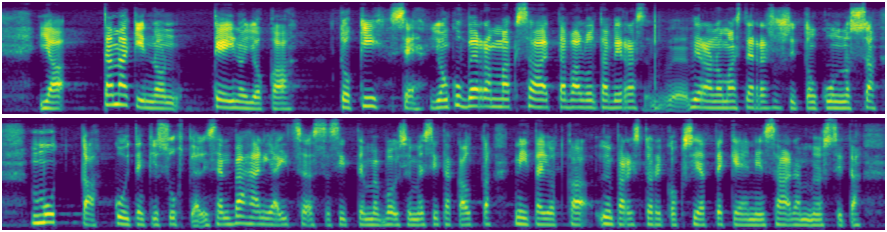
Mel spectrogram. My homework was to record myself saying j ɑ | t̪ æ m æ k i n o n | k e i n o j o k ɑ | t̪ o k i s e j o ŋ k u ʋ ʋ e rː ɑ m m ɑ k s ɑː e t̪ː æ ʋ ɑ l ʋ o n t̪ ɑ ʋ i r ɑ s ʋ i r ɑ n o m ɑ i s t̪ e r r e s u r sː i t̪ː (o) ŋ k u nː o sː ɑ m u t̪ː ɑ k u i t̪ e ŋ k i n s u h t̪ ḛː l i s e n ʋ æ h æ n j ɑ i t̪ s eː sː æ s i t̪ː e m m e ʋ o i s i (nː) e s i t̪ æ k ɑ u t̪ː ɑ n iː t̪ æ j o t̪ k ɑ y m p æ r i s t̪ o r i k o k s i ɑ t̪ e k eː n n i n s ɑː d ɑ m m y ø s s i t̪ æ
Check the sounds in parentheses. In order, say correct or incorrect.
correct, incorrect

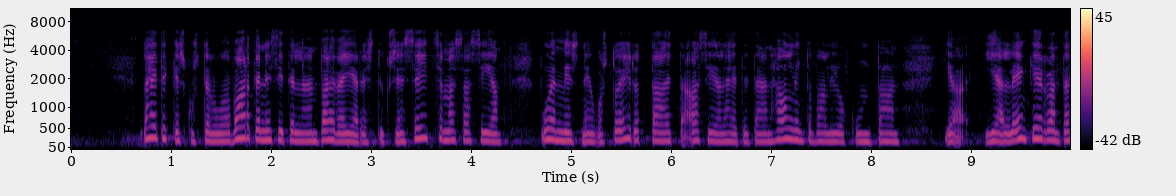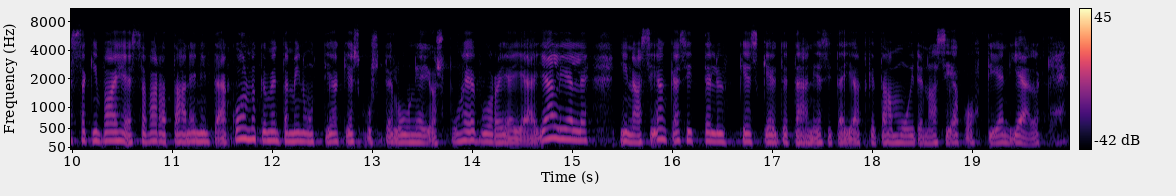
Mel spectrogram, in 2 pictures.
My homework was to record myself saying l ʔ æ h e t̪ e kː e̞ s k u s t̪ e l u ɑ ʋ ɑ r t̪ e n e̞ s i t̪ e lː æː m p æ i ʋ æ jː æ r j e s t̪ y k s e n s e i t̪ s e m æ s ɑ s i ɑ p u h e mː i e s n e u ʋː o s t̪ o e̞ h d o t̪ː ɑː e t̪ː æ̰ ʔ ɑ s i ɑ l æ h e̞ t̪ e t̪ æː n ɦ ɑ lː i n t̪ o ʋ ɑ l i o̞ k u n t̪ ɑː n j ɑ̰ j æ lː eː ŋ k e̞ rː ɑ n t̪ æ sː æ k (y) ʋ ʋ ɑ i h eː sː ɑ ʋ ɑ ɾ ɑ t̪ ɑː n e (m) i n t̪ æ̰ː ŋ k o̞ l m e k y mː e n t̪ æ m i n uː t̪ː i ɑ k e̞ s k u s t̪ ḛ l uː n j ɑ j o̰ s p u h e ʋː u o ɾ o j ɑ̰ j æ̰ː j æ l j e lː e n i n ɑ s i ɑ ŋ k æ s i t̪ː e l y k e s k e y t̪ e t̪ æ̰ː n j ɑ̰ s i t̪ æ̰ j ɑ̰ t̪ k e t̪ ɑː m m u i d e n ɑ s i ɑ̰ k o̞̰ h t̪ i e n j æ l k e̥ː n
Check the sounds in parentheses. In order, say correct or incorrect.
incorrect, incorrect

